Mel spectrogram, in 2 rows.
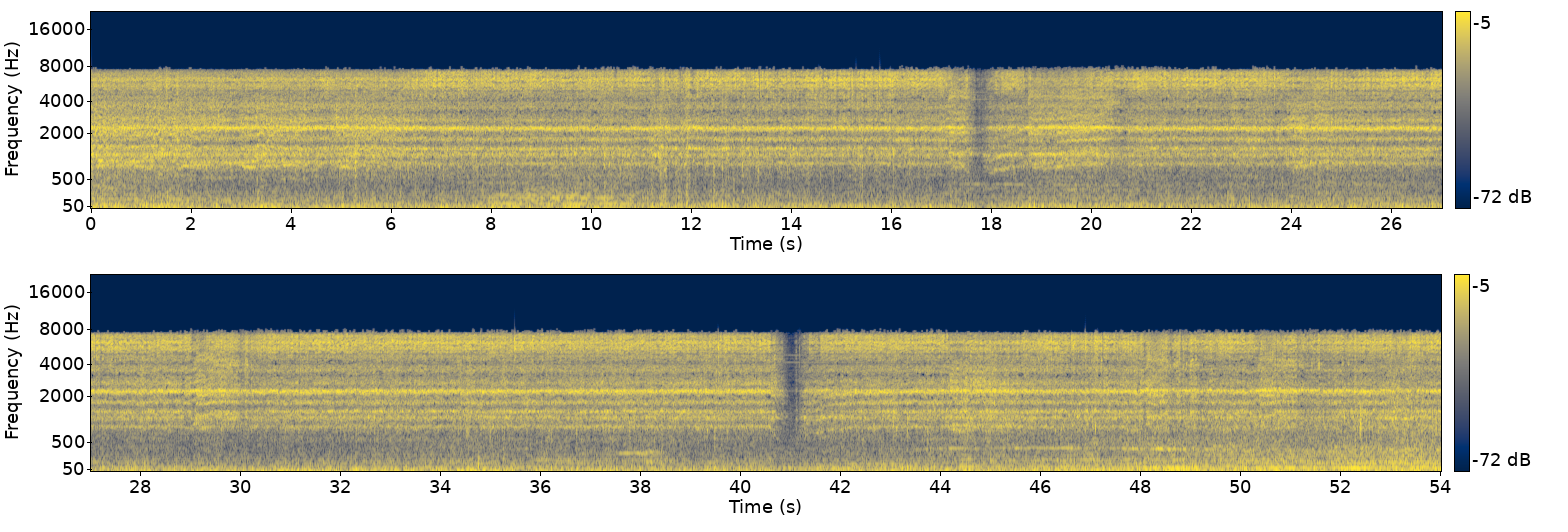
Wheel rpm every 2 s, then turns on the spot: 120, 110, 120, 120, 120, 110, 110, 110, 90, 100, 120, 110, 110, 120, 110, 120, 110, 120, 110, 110, 70, 110, 110, 110, 120, 110, 120.
none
